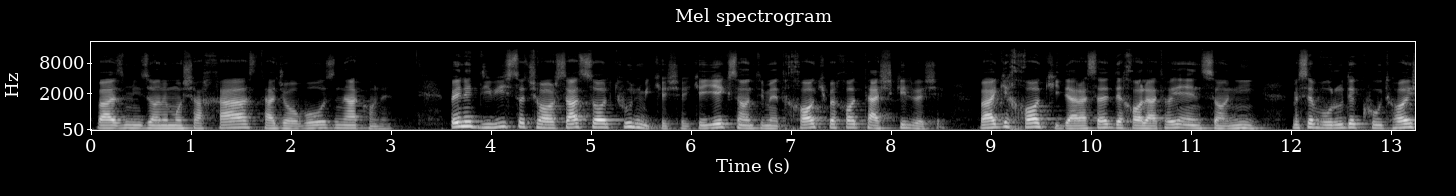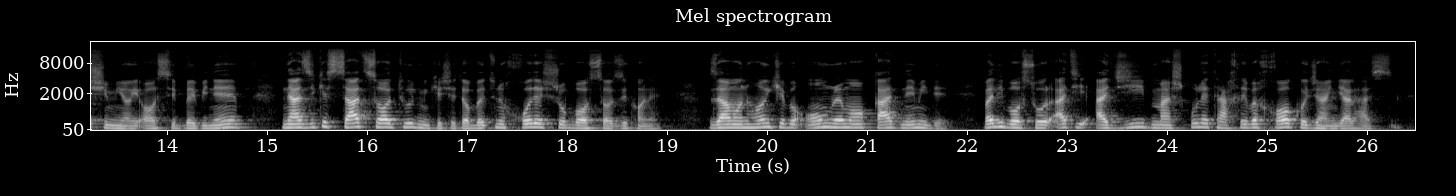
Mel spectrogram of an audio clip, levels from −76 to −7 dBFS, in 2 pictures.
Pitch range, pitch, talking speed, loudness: 120-160 Hz, 140 Hz, 140 wpm, -27 LUFS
